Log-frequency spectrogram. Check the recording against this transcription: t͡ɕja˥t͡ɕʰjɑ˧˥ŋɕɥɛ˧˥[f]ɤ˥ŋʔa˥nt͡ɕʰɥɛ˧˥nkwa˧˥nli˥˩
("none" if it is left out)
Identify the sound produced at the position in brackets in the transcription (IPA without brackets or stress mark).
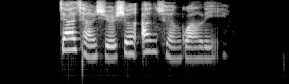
ʂ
